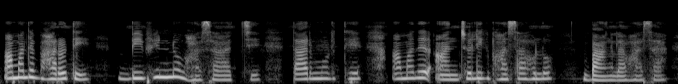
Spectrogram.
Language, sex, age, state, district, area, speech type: Bengali, female, 30-45, West Bengal, Paschim Medinipur, rural, spontaneous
